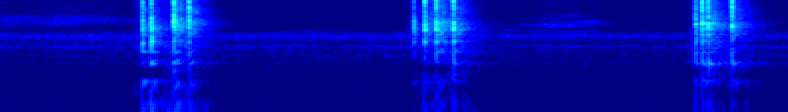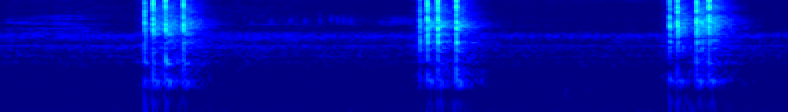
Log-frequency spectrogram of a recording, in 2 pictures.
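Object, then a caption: Log slice with bark, wood. Long nails tap and scratch quickly over the cut face of a large, solid, round log slice with its bark rim showing, held upright. Six short, bright, crisp bursts come at roughly one-second intervals, each a quick double tap-and-scrape that dies away almost at once. A faint, steady hiss sits underneath.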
